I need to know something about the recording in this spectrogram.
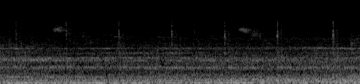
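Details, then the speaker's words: Diesel heater, roughly 2 to 5 kW, in garage, running on low speed after power-on by remote: soft steady burner rush with light pump clicks about twice a second; normal running, no smoke at all. "running on low speed now [Music] hear the clicking yeah no no smoke at all"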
